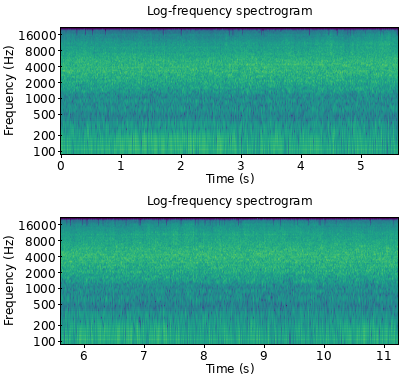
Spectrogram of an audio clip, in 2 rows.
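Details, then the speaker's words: 1967 Pontiac Bonneville, abandoned on a farm, first start on a jump pack plus a borrowed AC Delco battery, oil smelling gassy; loud steady rumble with even drone, no misses or knocks; normal running. "She runs. She runs now. We can move on. That sounded really good."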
